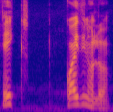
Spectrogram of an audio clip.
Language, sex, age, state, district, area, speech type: Bengali, male, 18-30, West Bengal, Cooch Behar, urban, spontaneous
